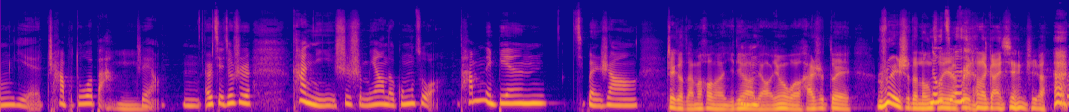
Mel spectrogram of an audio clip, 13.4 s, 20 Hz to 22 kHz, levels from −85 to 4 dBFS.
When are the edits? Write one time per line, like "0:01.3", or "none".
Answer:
0:08.3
